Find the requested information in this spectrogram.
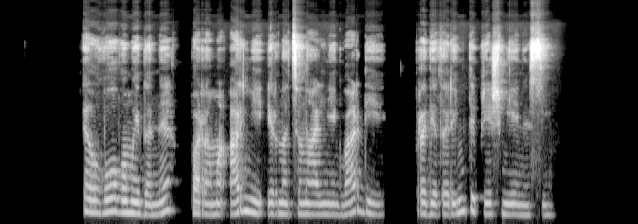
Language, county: Lithuanian, Tauragė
